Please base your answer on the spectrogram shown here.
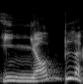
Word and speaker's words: Ig Nobel: Ensuite, il y a la stupidité en sciences aussi, avec les prix IG Nobel, qu'on appelle ignobles, qu'on prononce comme ça, puis le prix Darwin.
